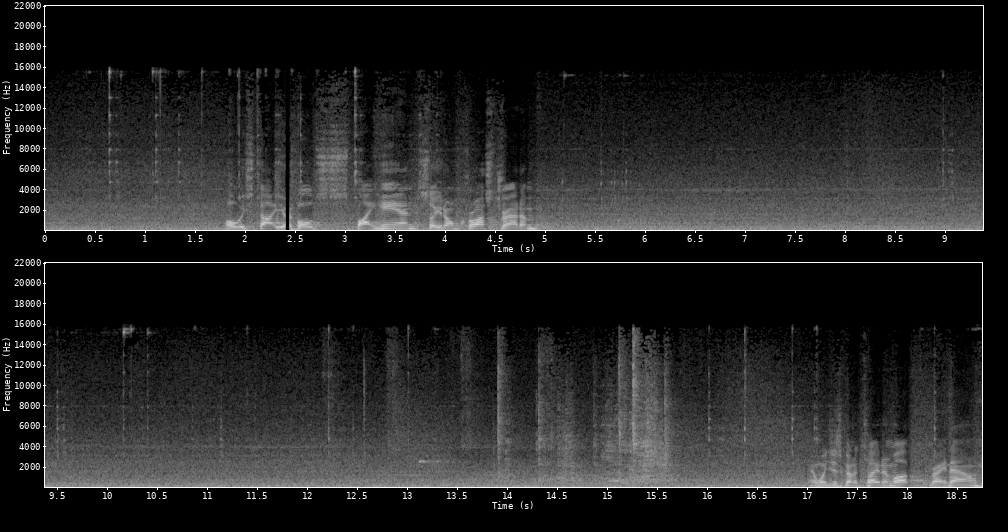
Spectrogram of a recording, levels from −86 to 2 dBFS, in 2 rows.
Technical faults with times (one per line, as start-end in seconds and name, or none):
2.41-2.48 Bluetooth stall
